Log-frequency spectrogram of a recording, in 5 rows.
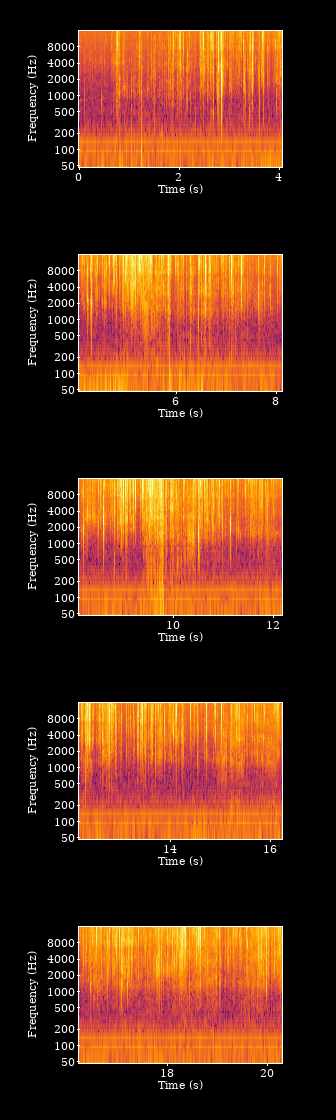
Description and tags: cigarette pack2
crumpling the empty cigarette pack
MTC500-M002-s14, cigarette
